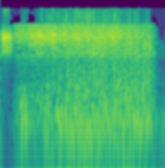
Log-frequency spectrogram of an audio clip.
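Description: Hurricane-force wind of Hurricane Irma with storm surf surging: a loud, dense rush of wind and water with heavy wind buffeting on the microphone. It cuts in just after the start and stops abruptly just before the end.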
